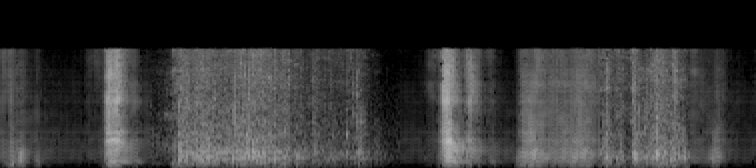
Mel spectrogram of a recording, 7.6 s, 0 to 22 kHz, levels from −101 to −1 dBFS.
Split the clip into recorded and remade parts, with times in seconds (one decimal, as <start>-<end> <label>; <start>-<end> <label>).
0.0-1.5 remade; 1.5-4.0 recorded; 4.0-6.0 remade; 6.0-6.9 recorded; 6.9-7.6 remade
